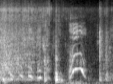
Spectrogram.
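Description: Water splashing and pouring for about the first second, then a short rising-and-falling voice sound about one and a half seconds in.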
